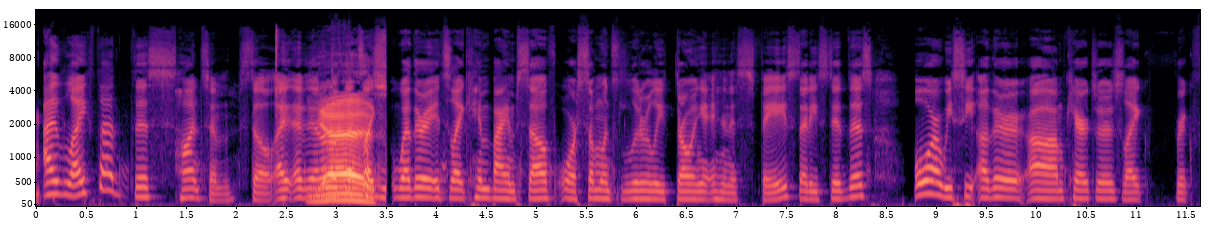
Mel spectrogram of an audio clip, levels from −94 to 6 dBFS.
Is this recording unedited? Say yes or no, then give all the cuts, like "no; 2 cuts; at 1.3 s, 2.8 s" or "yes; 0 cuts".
no; 2 cuts; at 1.3 s, 3.5 s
